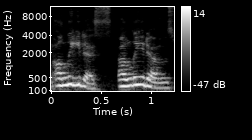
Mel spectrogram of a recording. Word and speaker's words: Alito: it was so Scalia's is that how you pronounce his name? Alito's Alito, yeah.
